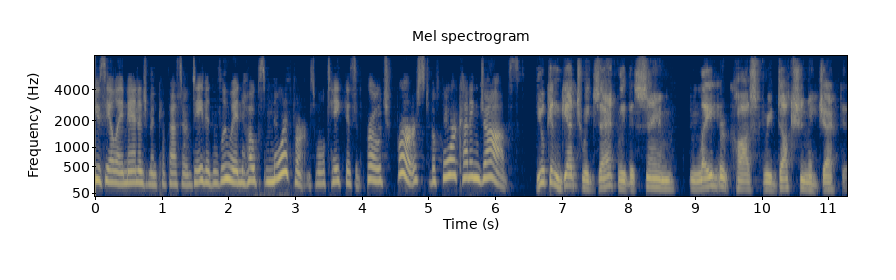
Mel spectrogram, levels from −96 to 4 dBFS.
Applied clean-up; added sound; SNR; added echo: neural mask model DeepFilterNet 3.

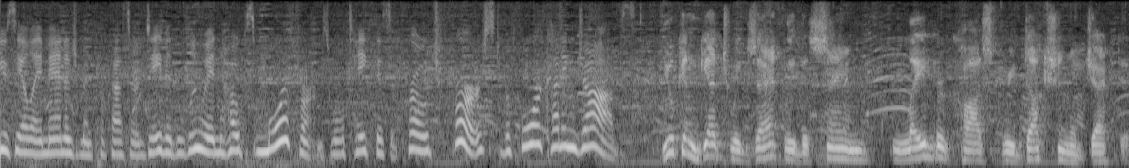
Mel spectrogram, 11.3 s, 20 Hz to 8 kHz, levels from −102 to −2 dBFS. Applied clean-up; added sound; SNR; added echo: none; Crowd; 14 dB; none.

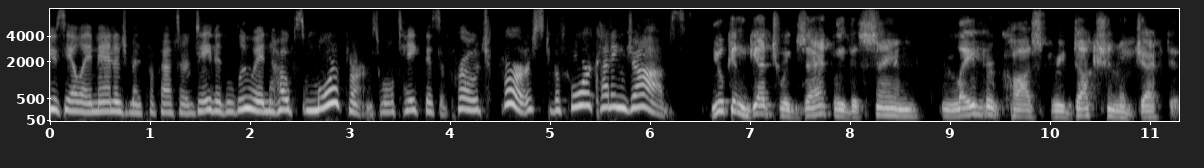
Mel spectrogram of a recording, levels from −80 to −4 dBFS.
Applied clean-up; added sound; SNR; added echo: neural mask model Resemble Enhance denoiser.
